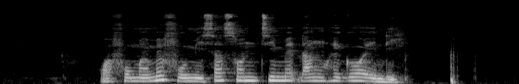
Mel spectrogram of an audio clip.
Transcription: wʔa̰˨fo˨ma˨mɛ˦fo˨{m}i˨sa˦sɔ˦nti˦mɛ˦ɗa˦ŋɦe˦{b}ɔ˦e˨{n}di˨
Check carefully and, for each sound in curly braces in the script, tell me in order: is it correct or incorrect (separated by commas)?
correct, incorrect, correct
